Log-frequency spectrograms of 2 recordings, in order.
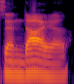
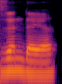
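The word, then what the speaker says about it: Zendaya: say her name uh I assumed it was Zenia but no it's just Zena she's like it's real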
